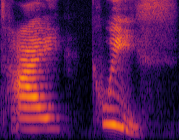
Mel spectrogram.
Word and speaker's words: Tyequiece: My name is pronounced as it's spelled. Tyequiece. The C is silent.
